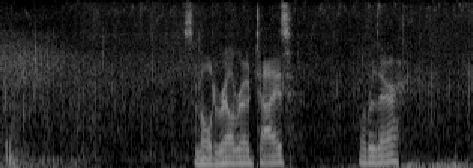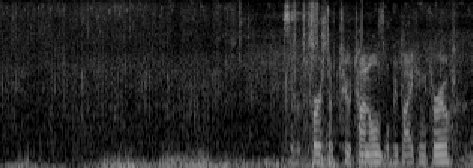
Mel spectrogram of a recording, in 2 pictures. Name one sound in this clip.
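Bicycle tyres roll and crunch over a dirt and gravel trail.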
